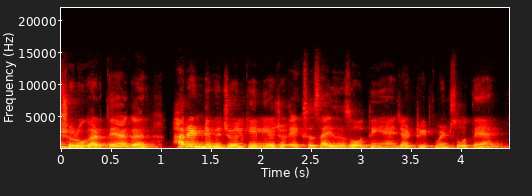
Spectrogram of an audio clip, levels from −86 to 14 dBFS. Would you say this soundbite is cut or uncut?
cut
